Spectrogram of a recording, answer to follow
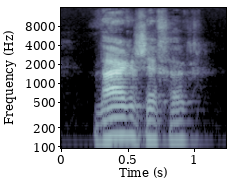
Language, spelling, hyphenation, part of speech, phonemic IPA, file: Dutch, waarzegger, waar‧zeg‧ger, noun, /ˈwarzɛɣər/, Nl-waarzegger.ogg
- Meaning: soothsayer, fortuneteller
